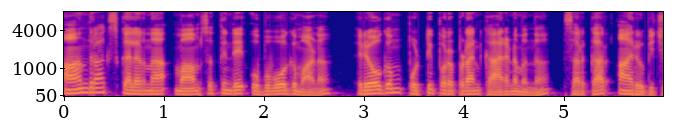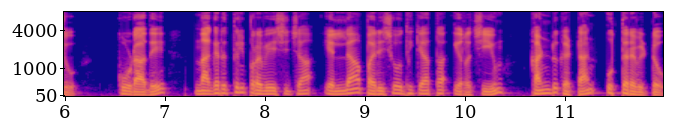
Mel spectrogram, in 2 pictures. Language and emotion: Malayalam, neutral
